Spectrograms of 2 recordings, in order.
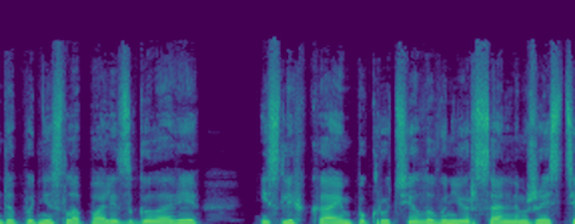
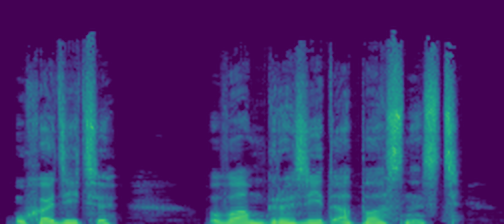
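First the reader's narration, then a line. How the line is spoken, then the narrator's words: Moaning. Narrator (Russian): простонал Нат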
